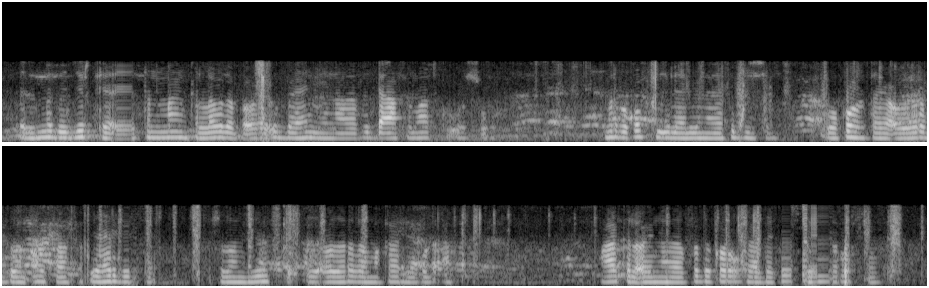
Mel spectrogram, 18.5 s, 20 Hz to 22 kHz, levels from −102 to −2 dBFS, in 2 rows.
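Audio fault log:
throughout: iLBC codec. Independent frame-by-frame excitation coding, which fits a 15.2 kbps mode with 20 ms frames, removes everything above 4 kHz and leaves speech plainly rough and synthetic.
10.05 s: CD skip. Just after "cudurro badan oo faafa", the laser jumped tracks, so a very brief mute and tick occur before the sound resumes from another point.
1.16–1.32 s, 10.48–10.69 s, 17.06–17.88 s: lost iLBC frames. Missing packets leave the decoder repeating the last pitch cycle mixed with noise, which sounds like held, buzzy vowels. The first loss runs 140 ms before "tan maanka labadaba waxay". The second loses 140 ms scattered across 200 ms after "badan oo faafa sida", with runs up to about 70 ms. The third loses 520 ms scattered over 800 ms, with runs up to about 150 ms, fading across the longer gaps.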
